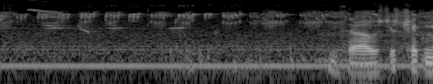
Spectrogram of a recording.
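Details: White-crested helmetshrikes, a cooperatively breeding flock, give rapid high swizzling chatters while feeding at sunrise in Sabi Sand, likely contact rather than alarm calls, several notes a second over a low engine hum; a person's voice cuts in near the end.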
